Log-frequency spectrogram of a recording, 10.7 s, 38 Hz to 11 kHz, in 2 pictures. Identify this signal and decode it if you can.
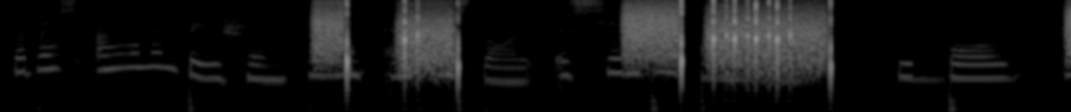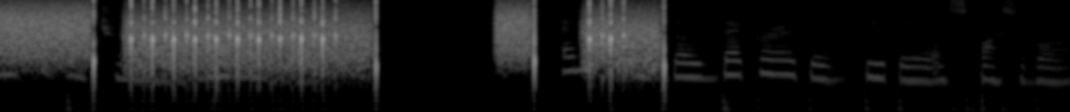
Pulse dialling, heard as a rotary dial, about 9 pulses a second, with speech in English. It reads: 1 4 0 2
